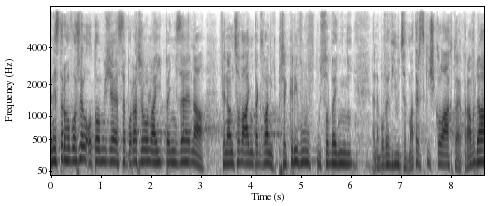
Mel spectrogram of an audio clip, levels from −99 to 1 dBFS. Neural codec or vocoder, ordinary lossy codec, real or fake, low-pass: vocoder, 22.05 kHz, 80 mel bands, Vocos; MP3, 48 kbps; fake; 7.2 kHz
